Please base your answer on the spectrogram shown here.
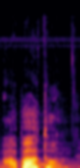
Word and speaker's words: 아바돈: 그놈의 이름이 있는데요, 히브리 발음으로 아바돈, 헬라 발음으로 아볼론입니다.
